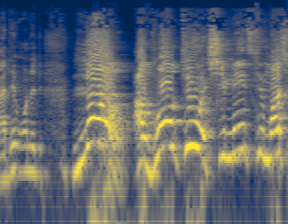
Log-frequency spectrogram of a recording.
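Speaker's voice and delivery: shrill yell climbing very high and very loud. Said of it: "he's yelling at the cat".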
